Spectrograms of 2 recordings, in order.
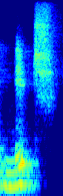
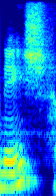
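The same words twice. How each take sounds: First: It is said with an American pronunciation. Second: It is said with an Australian pronunciation. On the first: "Americans say niche" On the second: "as Australians, we say niche"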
